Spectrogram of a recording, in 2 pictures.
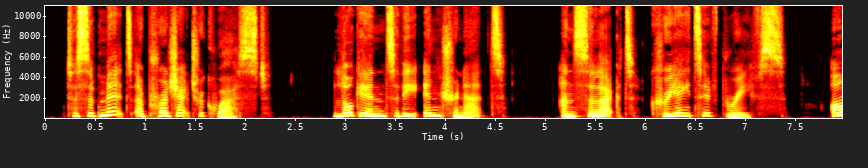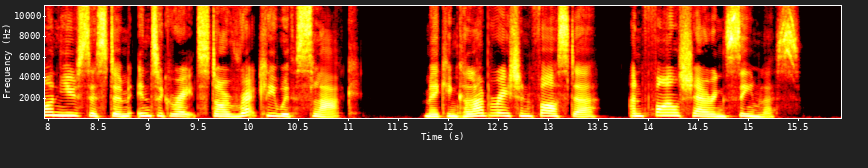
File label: E-Learning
